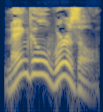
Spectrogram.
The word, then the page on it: mangel-wurzel: British English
